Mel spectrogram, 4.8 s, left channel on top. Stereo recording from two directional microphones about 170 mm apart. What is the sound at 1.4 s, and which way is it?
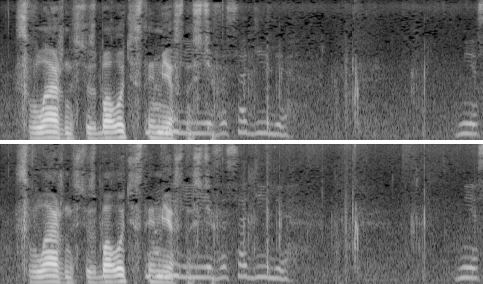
Speech, 35° left (ahead or behind).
